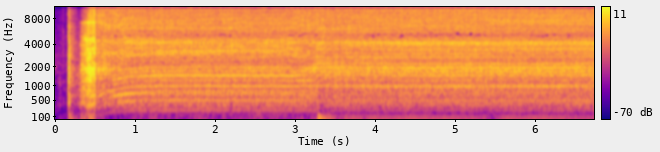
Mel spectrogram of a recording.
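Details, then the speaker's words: Bosch GSH11E demolition hammer, damaged by previous wrong assembly, tested after repair; motor spins to a steady high whine with a rough, gritty undertone; it runs and hammers but damage is too great, armature needs replacing. "she's running and she'll hammer but that is just too much damage it's just not worth doing much more than that"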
